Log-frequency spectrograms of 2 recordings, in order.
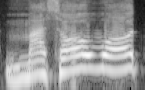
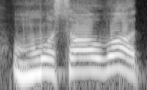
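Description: First: مساوات said as masavat, a first; fatha on first letter. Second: مساوات said as mosavat, o first; damma on first letter. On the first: Teacher contrasting homographs, masavat with fatha. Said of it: "به فتح اول". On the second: Teacher contrasting homographs, mosavat with damma. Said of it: "به ضم اول". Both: Shown as a demonstration.

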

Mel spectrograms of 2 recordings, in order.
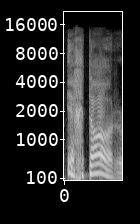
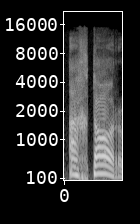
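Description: First: اخطار said "ekhtar"; کسره on first letter. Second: اخطار said "akhtar"; فتحه on first letter. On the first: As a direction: start اخطار with a short e. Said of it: "کسر اول". (اخطار با کسرهٔ الف: اِخطار) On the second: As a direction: start اخطار with a short a. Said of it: "به فتح اول". (اخطار با فتحهٔ الف: اَخطار) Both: Shown as a demonstration.

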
